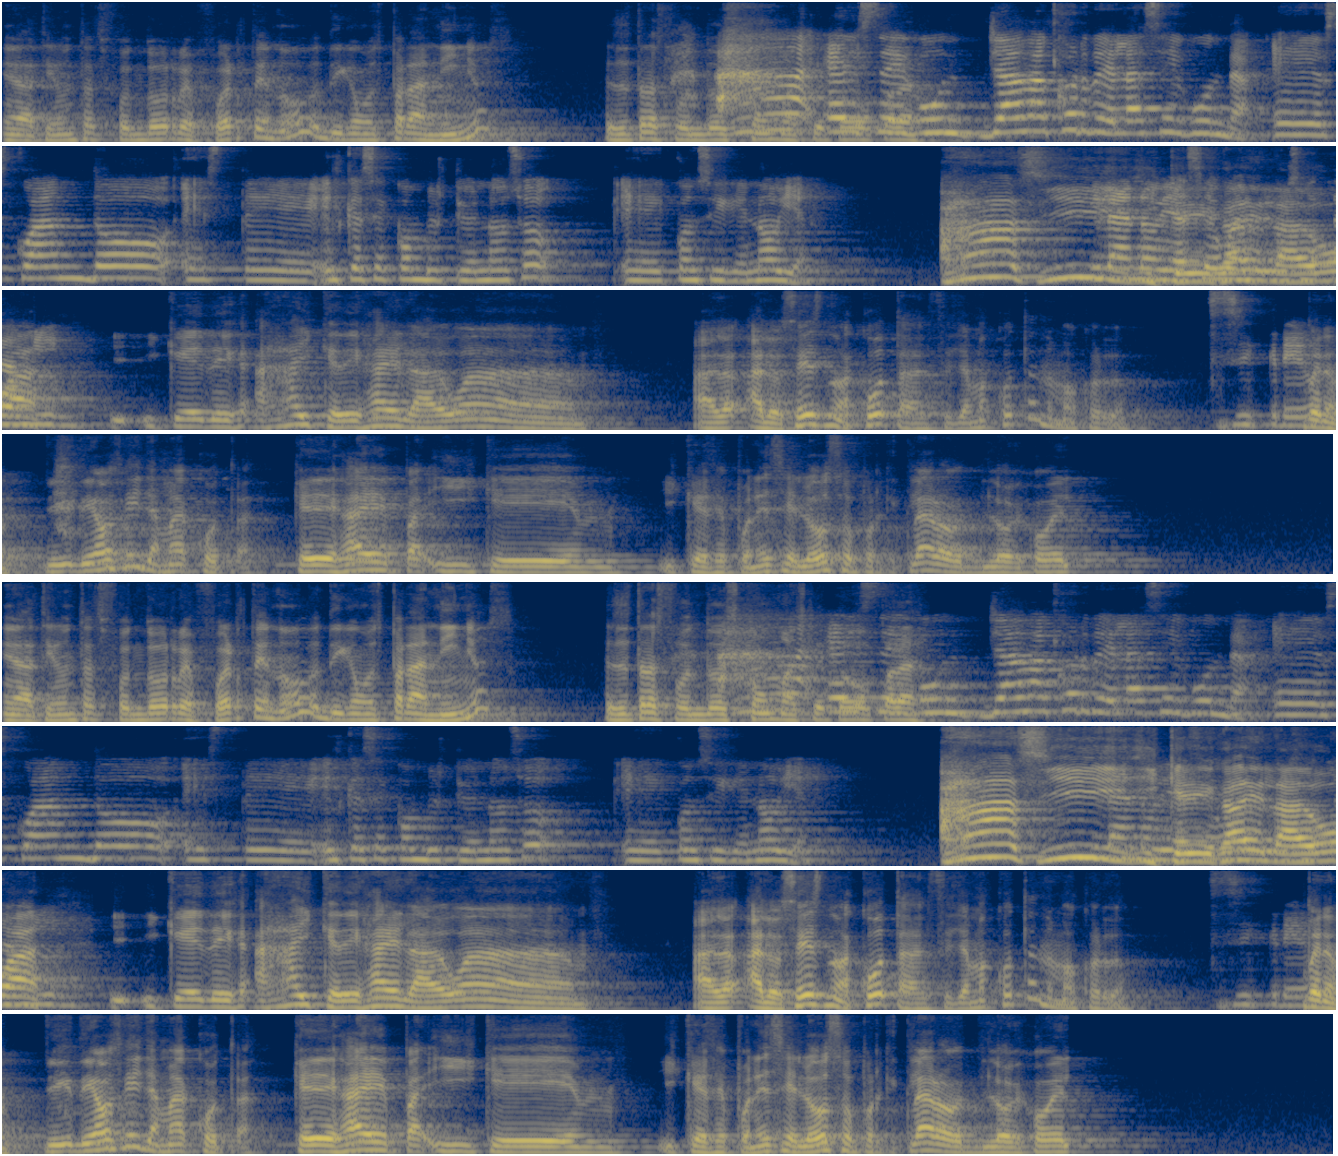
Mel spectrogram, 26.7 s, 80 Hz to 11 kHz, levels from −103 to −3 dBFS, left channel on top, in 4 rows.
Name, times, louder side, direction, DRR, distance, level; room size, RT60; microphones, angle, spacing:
voice 1, 0.0-2.5 3.0-4.6 11.4-13.5 13.9-16.3 16.8-19.0 19.8-25.3, right 4 dB, 35° right, 15 dB, 0.4 m, -32 dB
voice 2, 3.3-9.4 9.7-10.7 12.1-13.7 19.4-19.9 20.3-20.4 20.7-20.8 21.4-21.5, left 4 dB, 45° left, 10 dB, 0.4 m, -37 dB
14.0 x 9.7 x 2.9 m, 0.86 s
head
